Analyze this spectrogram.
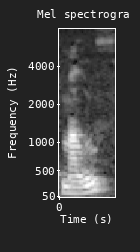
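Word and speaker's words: Maluf: that comes out so back in 2002 Muller Maalouf is how you pronounce it from Alif proposed the the general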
